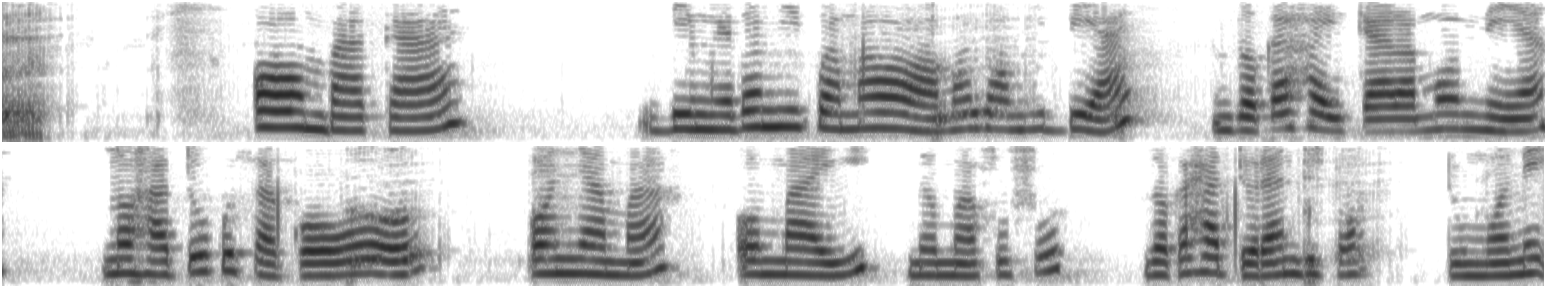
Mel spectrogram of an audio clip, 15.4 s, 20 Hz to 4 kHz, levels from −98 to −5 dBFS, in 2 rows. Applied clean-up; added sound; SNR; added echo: neural mask model DeepFilterNet 3.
